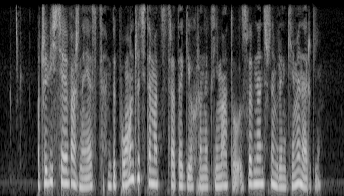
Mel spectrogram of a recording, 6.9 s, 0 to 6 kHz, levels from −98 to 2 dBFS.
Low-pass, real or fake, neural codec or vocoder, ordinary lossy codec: 5.4 kHz; real; none; AAC, 48 kbps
